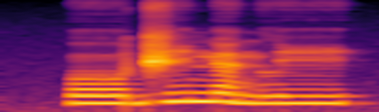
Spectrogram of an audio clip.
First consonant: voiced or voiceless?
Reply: voiced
